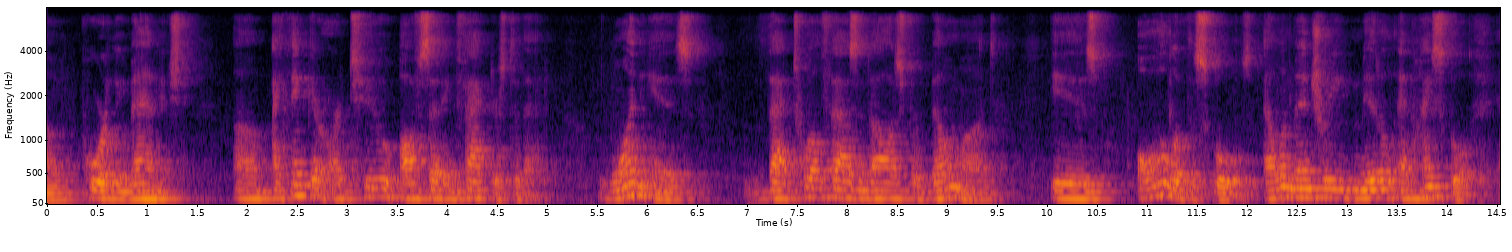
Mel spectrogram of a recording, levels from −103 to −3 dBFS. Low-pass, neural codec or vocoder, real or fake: 7.2 kHz; none; real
